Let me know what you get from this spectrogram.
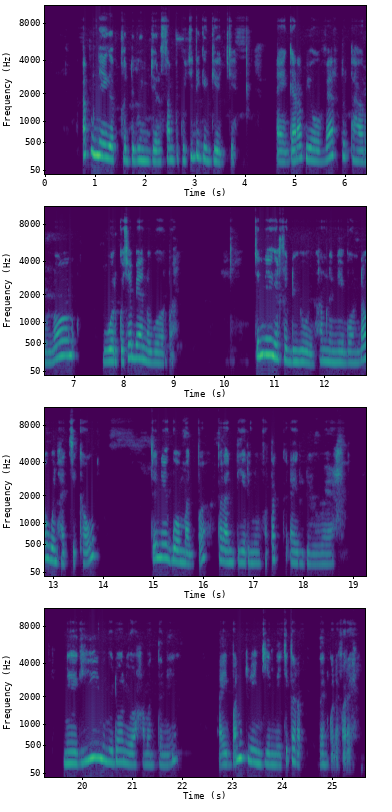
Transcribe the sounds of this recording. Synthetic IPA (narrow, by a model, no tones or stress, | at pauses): ʔɐpnɛːɡəxədubuɲɟəlsɐmpukɔcidiɡəɡəːt̚ɡə | ɐjɡɐɾɐpjɔːvɛrtutaɾulɔːl | woɾkɔcɐbɛːnɐwɔːrbɐ̰ | cɐnɛːɡɐxɐdujoːjuhɐmnɐnibɔːndɐwbuɲhɐcikʰɐw | t͡ʃɛnɛɡɔmɐɡ̚b̥ɐpɐlantiːɾɲumfɐtɐkːɐjɾudujuwɛːx | nɛːɡjimuŋidɔːnjɔːxɐmɐntɐni | ʔɐjbɐntjiɲɟinːɛciɡɐɾɐp̚ | dɛnkɔ̰dɐ̰fɐ̰ɾɛ̰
